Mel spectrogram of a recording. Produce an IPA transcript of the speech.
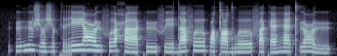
ʔ ʉ˨˦ ɦ ʉ˦˨ ʒ ɤ˨ ʒ ɤ˨ k r eː˦ ʕ ʉ˦˨ f ɤ˦ ħ aː˨ k ʉː˨ f ɪː˨ d a˦ f ɤː˦ b ə˨ tˤ ɪː˨ d β ɤː˨˦ f a˨ k æ˦ ɦ æ˦ tʼ ʉ˦ ʕ ʉː˨

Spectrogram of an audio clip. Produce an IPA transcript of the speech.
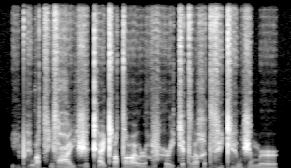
i̤ pʰ ɛ̤ w ɑ t͡sʰ i z ʕ ɛ j i̤ ʒ ɪ kʰ æ cʰ ʌ tˤ ɪ j ʊ ɹ ɑ̤ v h ə˞ j c ɛ t l ʌ χ ɪ t z ɛ̤ cʰ ɛ̤ w i̤ ʒ ʌ m ə˞

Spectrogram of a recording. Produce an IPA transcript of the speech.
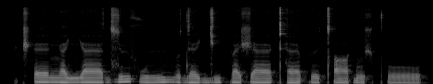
t͡ʃʼ ɛː ŋ æ ɲ æː d͡z ʉ f w ʉː ʎ o d ɛ ɟ i p æ ʃ æː kʰ æ p ø tʼ ɑ ɠ o ʃ pʰ o

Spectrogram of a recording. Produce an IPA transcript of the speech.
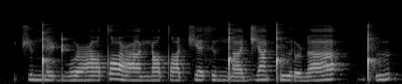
t͡ʃ ɯ ŋ͡ǃ e ɖʱ o ʕ ɤ tˤ o ʕ a ŋ ɛ tˤ e t͡ʃ ɛ s ɯ ŋ͡ǃ a d͡ʒ a ǃ ɯ ɾ o ɳ a | ǃʼ ɯ

